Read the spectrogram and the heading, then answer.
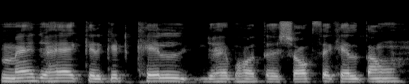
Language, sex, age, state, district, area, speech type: Urdu, male, 18-30, Uttar Pradesh, Siddharthnagar, rural, spontaneous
